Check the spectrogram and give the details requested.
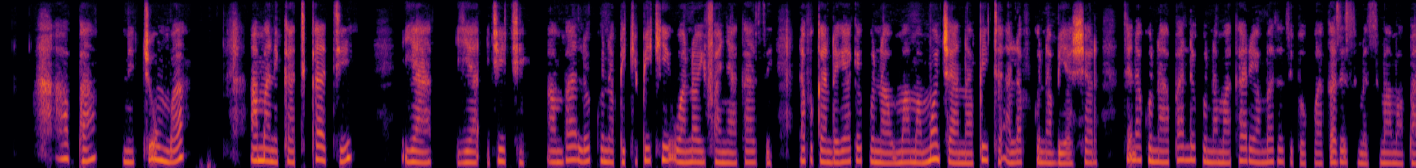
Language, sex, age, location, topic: Swahili, female, 18-24, Nakuru, government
